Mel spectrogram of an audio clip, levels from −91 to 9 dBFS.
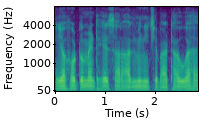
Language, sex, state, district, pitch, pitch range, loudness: Hindi, male, Jharkhand, Deoghar, 95 Hz, 90-95 Hz, -19 LUFS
